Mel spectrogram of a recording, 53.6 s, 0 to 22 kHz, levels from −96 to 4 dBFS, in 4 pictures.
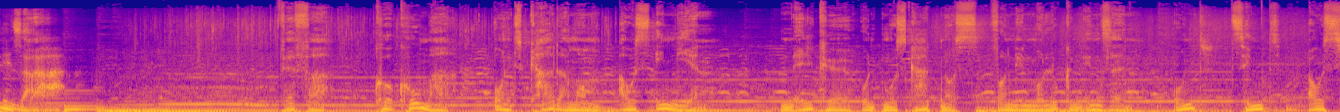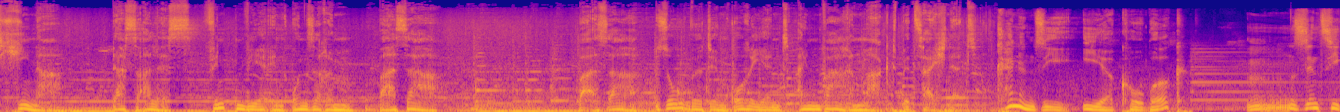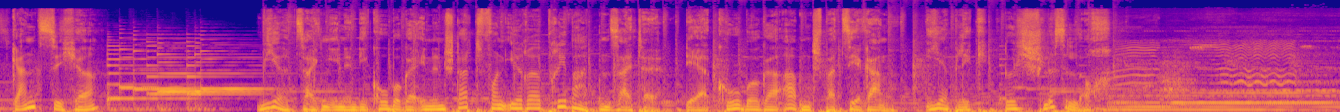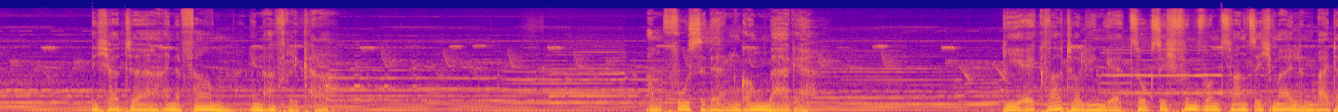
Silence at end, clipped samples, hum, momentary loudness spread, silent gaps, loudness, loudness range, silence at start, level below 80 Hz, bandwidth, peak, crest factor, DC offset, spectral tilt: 0 s; under 0.1%; none; 12 LU; none; -17 LUFS; 5 LU; 0 s; -22 dBFS; over 20 kHz; -4 dBFS; 12 dB; under 0.1%; -4.5 dB/octave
